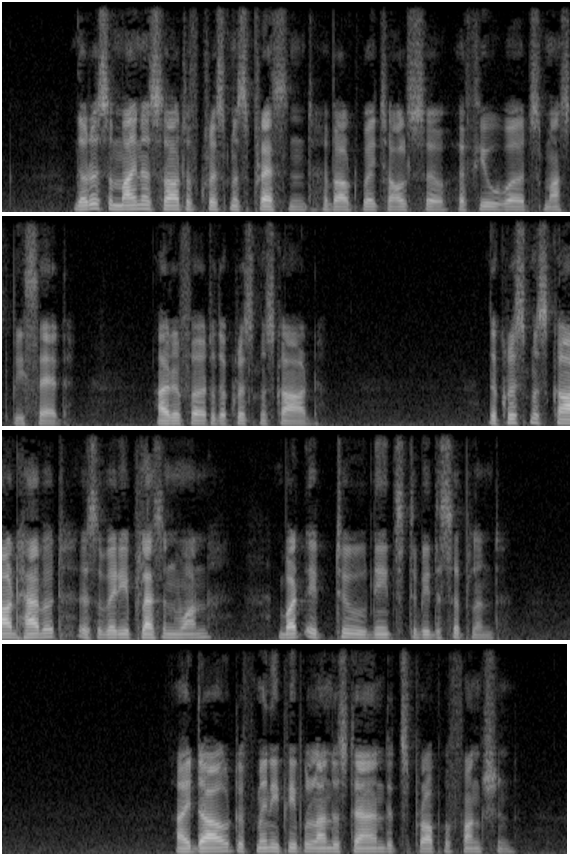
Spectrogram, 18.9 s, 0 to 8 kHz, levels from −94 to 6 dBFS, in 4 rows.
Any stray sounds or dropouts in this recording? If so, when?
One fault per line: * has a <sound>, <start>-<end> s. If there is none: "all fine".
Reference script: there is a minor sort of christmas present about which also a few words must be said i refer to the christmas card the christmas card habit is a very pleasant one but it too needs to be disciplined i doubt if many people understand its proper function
all fine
